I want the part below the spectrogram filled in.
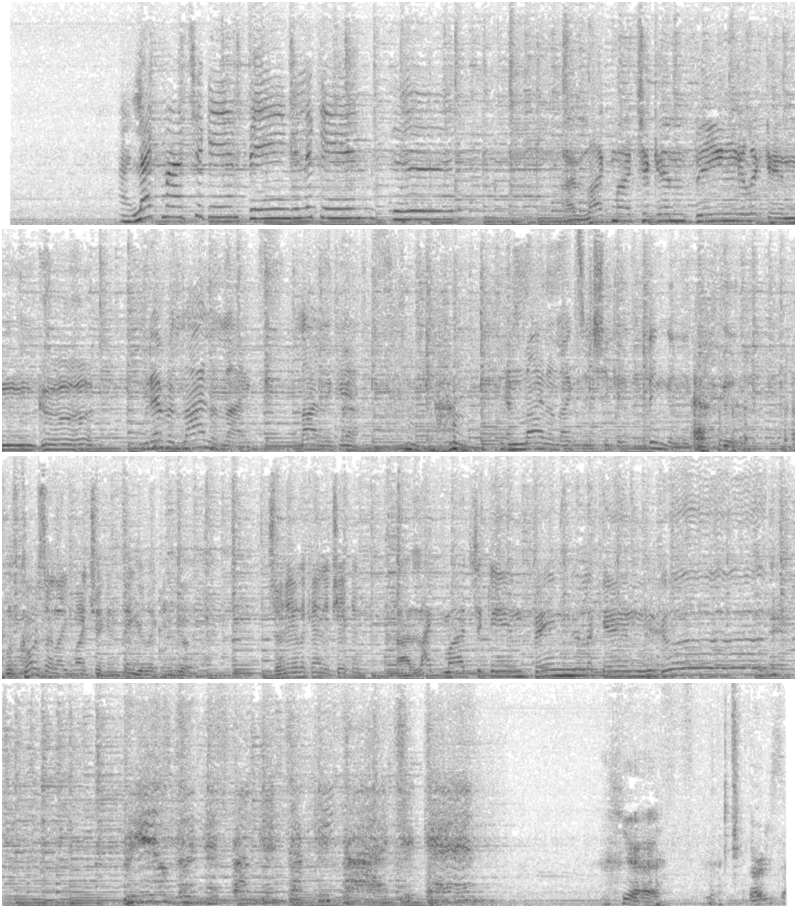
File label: commercial; KFC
